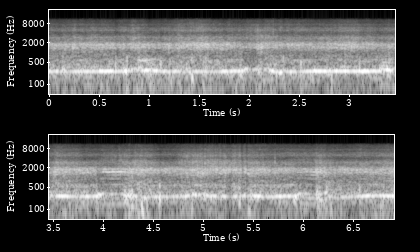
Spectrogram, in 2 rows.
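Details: 2007 Yamaha VX Cruiser jet ski on choppy Lake Michigan after a $10 fix: even, steady drone at constant pitch, no rising or falling under wind and water noise; quick throttle, no surging.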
